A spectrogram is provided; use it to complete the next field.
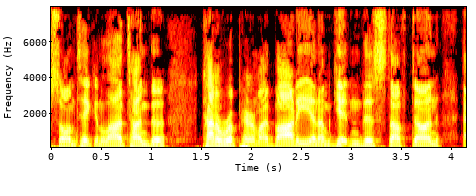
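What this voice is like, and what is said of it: Rough, sick-sounding voice. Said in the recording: “you can tell in my own voice right now, I got a little bit of a bad voice. I'm kind of sick right now”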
